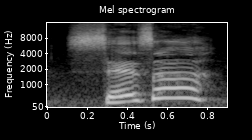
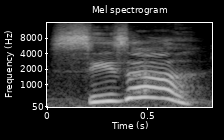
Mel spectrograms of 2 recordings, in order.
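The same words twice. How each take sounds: First: "Caesar" with a short E, SEZ-er; alternative pronunciation. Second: "Caesar" with a long EE, SEE-zer; trial pronunciation. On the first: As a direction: try "Caesar" as SEZ-er, high and questioning. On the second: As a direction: try "Caesar" as SEE-zer, high and questioning. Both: Shown as a demonstration. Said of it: "How do I pronounce your name?".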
